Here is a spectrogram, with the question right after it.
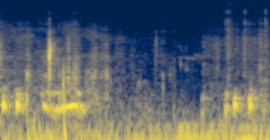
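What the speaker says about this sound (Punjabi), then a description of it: "ਕਬੂਤਰ ਲੱਗ ਗਿਆ ਗੁੱਟਕਣ" A pigeon coos in soft, low bursts, close by, with a few brief chirps and light background noise between the calls.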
